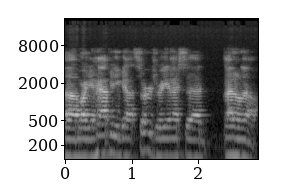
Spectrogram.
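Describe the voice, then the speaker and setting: Here we hear a man. His voice sits at a medium pitch. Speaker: recruiter, career guest speaker. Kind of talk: guest talk on job search. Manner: fast; casual, filler-heavy.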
